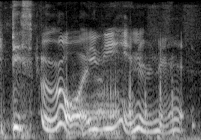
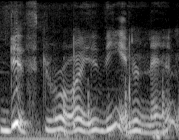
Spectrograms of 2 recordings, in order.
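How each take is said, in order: First: Slow, deliberate "Destroy the internet" with a punched "the"; measured robot-command read; slow firm command. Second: Said in the usual way. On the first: Shown as a demonstration. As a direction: dictate it slowly to the machine. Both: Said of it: "repeats the command".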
